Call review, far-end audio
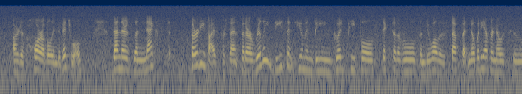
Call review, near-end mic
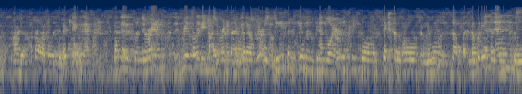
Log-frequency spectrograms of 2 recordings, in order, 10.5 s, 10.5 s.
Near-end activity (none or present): present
